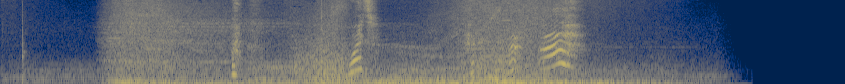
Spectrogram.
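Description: A bright burst of magic roars and swirls loudly, then cuts off.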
